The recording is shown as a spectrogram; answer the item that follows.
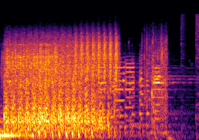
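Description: Cartoon machine-gun rattle: a hand-cranked meat grinder fed corn cobs spraying corn kernels in rapid fire. It stops about a second and a half in, and a few music notes follow.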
